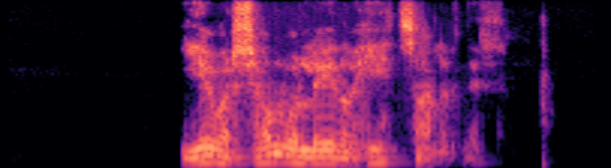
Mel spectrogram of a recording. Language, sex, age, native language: Icelandic, male, 20-29, Icelandic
